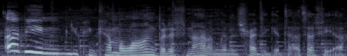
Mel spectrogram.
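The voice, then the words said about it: Character's put-on accent. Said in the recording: “I'm back in my accent again.”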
